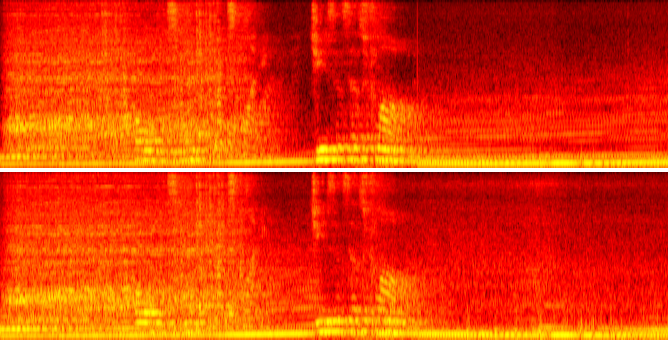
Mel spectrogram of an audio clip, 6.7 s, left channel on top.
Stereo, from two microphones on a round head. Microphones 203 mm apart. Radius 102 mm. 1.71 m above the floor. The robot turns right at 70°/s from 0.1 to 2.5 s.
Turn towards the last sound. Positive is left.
turn(degrees=160)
